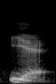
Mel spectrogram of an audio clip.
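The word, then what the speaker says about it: いえ: The word up on top here, ie, two syllables, 1 and 2, e, e. On the bottom, we have, well, it's spelled the same essentially, but with an extra e out front. And we've got 3 syllables here.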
